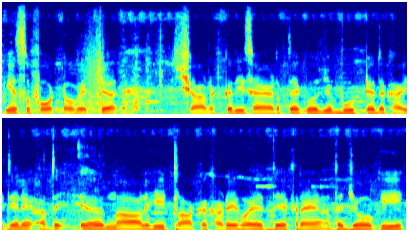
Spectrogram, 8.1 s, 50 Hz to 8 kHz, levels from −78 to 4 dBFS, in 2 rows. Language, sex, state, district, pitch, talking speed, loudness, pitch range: Punjabi, male, Punjab, Fazilka, 110 Hz, 170 wpm, -14 LUFS, 110-115 Hz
